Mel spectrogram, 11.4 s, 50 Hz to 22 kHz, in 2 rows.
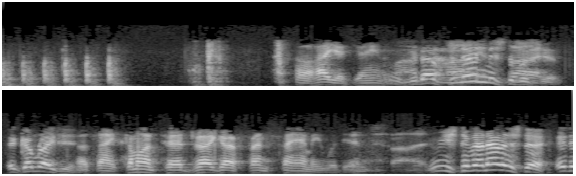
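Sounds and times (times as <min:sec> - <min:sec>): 
knocking on a door: 0:00.0 - 0:01.3
speech: 0:03.1 - 0:11.4.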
